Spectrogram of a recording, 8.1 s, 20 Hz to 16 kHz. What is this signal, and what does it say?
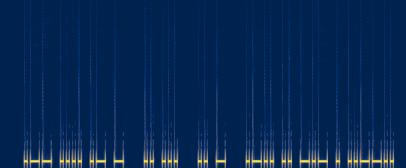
Morse code, heard as a keyed tone, about 20 wpm, 700 Hz. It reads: WHAT IS IT LIKE?
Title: Sentences from Top 100 Words 20wpm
